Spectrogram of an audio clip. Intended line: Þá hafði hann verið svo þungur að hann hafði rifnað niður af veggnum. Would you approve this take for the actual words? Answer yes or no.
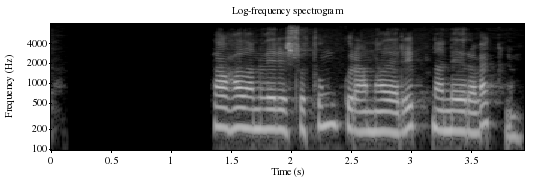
yes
